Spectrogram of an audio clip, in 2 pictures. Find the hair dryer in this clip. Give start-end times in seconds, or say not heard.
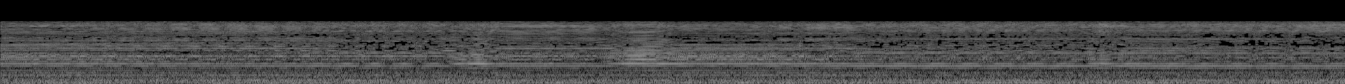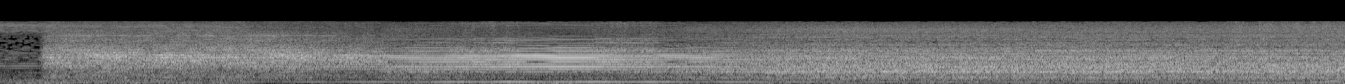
13.8-26.8.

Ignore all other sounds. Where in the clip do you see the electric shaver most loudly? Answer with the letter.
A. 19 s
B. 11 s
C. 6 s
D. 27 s
A.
